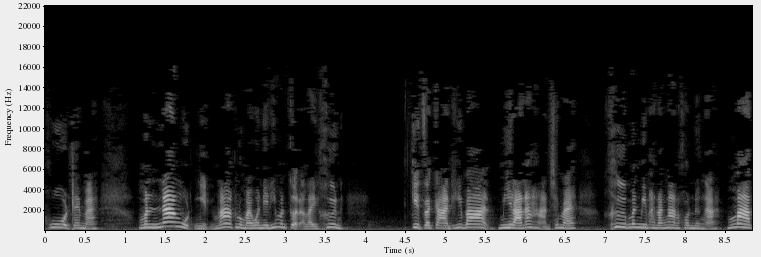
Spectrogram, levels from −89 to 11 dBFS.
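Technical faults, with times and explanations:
Throughout, transcoding between lossy codecs: the speech was likely encoded twice, first by a WMA-style coder and then re-encoded by Vorbis, at 64 and then 51 kbit/s. The second encoder spends its limited bits reproducing the first one's artefacts while adding its own, so two layers of codec distortion sit on the speech at once. Nothing is present above 16.5 kHz, the lowest band limit in that chain.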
